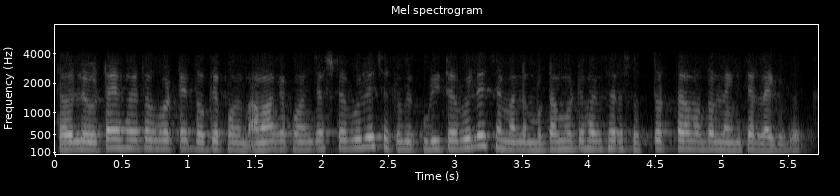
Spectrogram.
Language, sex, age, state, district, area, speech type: Bengali, male, 30-45, West Bengal, Purulia, urban, conversation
